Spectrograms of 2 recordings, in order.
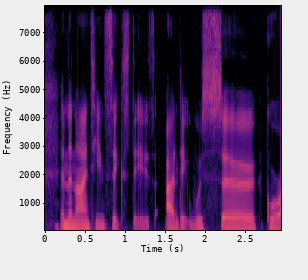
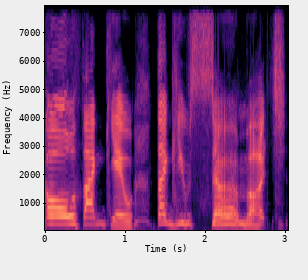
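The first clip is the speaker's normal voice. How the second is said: slow, loud, higher mock gratitude; sarcastic thanks; 8 semitones higher, 12 dB louder, much slower than usual. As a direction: drip the thank you with sarcasm. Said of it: "I was like".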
